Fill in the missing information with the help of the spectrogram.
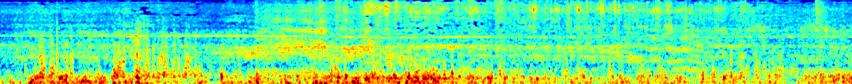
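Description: A radio-controlled model airplane's motor, a thin steady whine that is strongest in the middle, heard over heavy wind buffeting on the microphone.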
